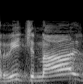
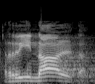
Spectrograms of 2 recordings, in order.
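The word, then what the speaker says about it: Reynald: تو برنس لکھا ہے، لیکن انگریزی میں اس کو ریچنالڈ، اس کے تلفظ پروننسیشن یہ ہے ریچنالڈ یا رینالڈ۔ عربی میں ہمارے مولوی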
